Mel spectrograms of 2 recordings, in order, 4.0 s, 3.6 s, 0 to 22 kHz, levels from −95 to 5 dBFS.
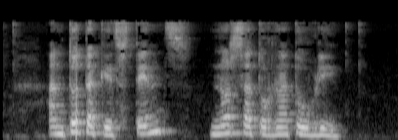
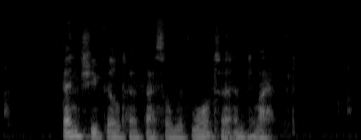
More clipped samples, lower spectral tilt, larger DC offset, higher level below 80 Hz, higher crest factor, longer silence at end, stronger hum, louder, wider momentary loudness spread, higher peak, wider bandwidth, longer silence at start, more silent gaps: neither; second, -4 dB/octave vs -7 dB/octave; neither; first, -60 dBFS vs -86 dBFS; about the same, 20 dB vs 20 dB; second, 0.6 s vs 0.85 s; neither; first, -24 LUFS vs -55 LUFS; first, 10 LU vs 7 LU; first, -6 dBFS vs -36 dBFS; second, 11.5 kHz vs 13.5 kHz; first, 0.5 s vs 0.05 s; neither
